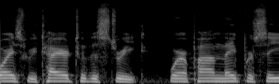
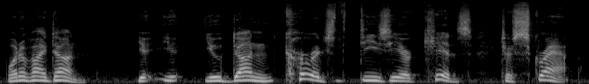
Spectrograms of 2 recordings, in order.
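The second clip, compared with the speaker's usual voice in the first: self-righteous higher dialect voice; virtuous; 5 semitones higher, 3 dB louder than usual. A narrator's reading. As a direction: accuse him with pious righteousness. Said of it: "said Peter virtuously".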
